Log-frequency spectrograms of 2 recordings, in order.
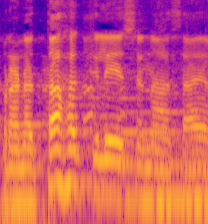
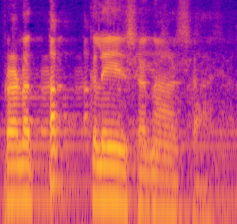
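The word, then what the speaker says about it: प्रणतक्लेशनाशाय: पर प्राय लोग इसके उच्चारण में प्रणत क्लेश नासाय बोलते हैं। प्रणत में विसर्ग नहीं है। संस्कृत के उच्चारण का नियम है कि आगे का अक्षर आधा हो तो प्रथम अक्षर पर जोर दिया जाता है।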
